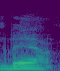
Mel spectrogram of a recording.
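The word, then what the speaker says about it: Baer: Mais non, ça s'écrit pas en français, son nom c'est B-A-E-R. Baird.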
